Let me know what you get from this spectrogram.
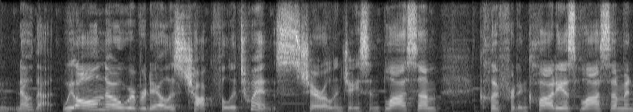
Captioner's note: Marisol reading fan letter aloud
